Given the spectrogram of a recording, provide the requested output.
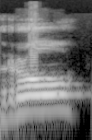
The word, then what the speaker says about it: rho: रो का मतलब क्या होता है बच्चों, ये सिंबल है, इसको हम लोग रो बोलते हैं। ठीक है, हिंदी में रो बोला जाता है, इंग्लिश में RHO स्पेलिंग।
